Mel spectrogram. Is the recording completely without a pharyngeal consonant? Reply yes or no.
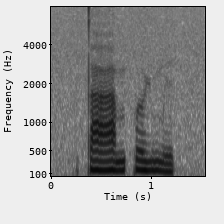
yes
